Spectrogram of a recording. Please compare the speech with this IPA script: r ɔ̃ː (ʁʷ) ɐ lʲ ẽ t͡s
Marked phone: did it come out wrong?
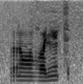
no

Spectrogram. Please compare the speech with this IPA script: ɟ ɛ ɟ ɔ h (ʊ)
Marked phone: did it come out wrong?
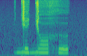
no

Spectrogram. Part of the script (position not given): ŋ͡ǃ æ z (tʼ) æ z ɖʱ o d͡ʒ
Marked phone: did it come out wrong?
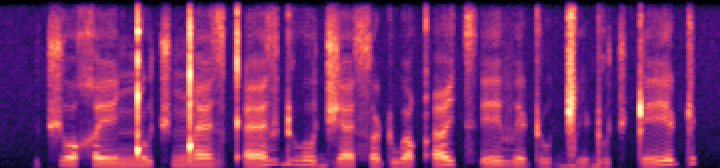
yes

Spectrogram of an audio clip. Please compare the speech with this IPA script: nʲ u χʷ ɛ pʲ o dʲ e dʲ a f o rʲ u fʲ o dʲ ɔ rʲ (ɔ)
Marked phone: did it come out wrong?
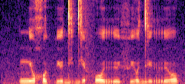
yes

